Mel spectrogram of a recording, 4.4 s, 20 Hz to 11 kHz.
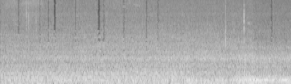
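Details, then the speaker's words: Dodge Avenger at 25 mph after replacing a hub assembly: steady low road rumble with no growl or hum building with speed; normal wheel hub, road noise only. "Going 25 miles an hour and no noise, only just the road noise, no bad wheel hub sound."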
